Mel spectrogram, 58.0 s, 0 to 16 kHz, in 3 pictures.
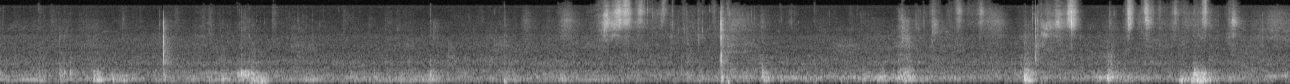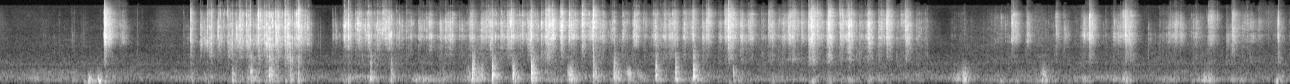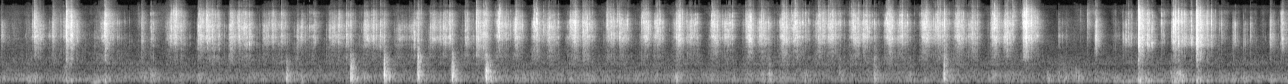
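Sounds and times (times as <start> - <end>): shaker rattling: 9.0 - 10.8, 20.7 - 21.3, 22.1 - 58.0.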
